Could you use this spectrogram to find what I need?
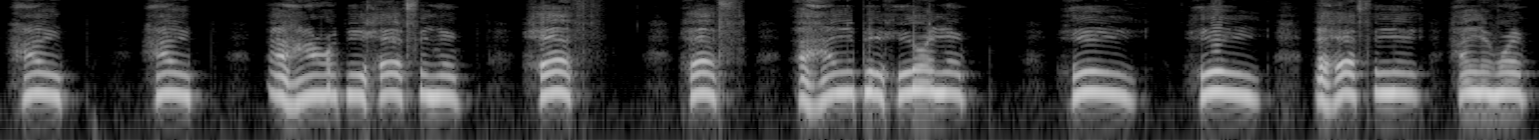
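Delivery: very high, loud, fast garbled squealing; panicked Piglet crying out. A narrator's reading. Piglet scampering off as hard as he could, squealing in panic. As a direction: tumble over the words in squeaky terror. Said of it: "still crying out".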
